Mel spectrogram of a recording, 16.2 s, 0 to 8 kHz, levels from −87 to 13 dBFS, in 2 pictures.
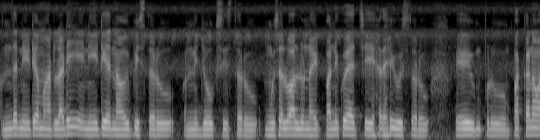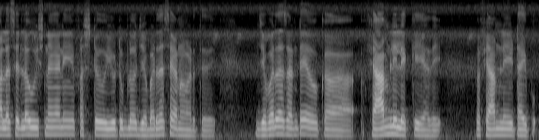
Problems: constant background noise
